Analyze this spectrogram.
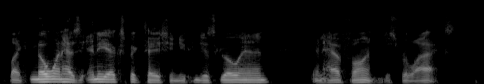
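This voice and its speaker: A man's fairly low voice with ordinary pitch variation, dry and close with no echo, on a very clean recording with a silent background. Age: 40s. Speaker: podcast co-host, jiu-jitsu hobbyist. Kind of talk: casual chat.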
